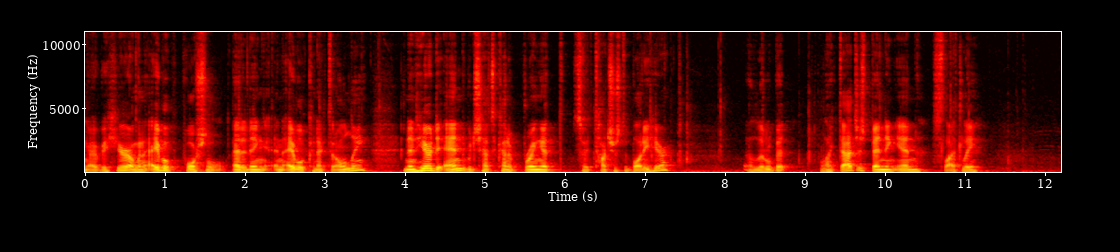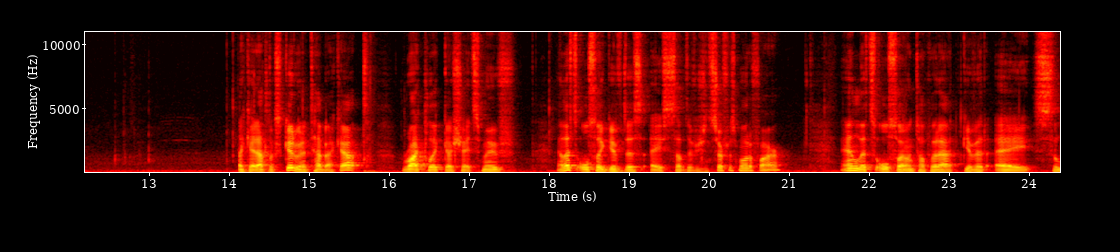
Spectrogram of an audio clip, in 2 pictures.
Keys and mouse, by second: 0.5-7.3 drag, 2.6-7.3 shift+middle drag, 4.3 g, 7.8 g, 11.6 g, 15.6 Tab, 18.7-24.3 drag, 18.7-24.3 middle drag.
